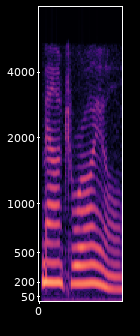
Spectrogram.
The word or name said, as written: Mount Royal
